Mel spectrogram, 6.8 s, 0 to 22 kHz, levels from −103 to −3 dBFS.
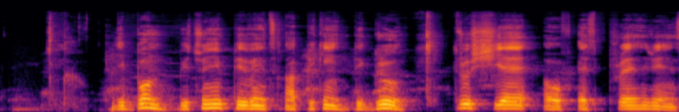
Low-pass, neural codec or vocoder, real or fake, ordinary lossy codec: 14.4 kHz; none; real; none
